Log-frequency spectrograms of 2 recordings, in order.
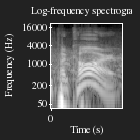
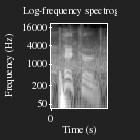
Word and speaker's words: Pickard: And it's saved by Picard. Oh, wait, I forgot. Everyone had been saying his name wrong for years. It's actually Pickard. That's a weird one.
